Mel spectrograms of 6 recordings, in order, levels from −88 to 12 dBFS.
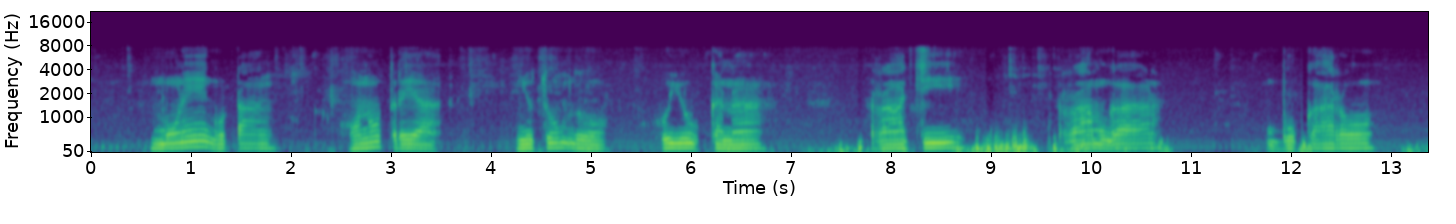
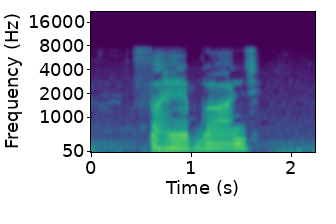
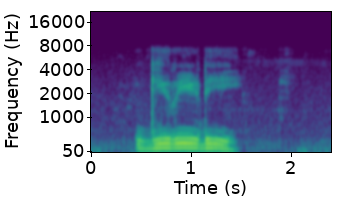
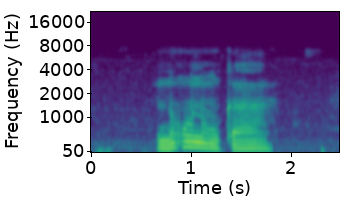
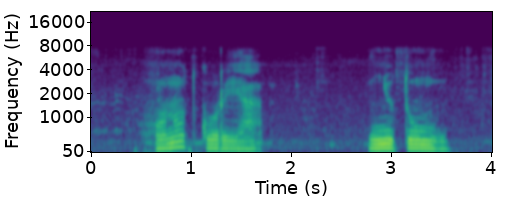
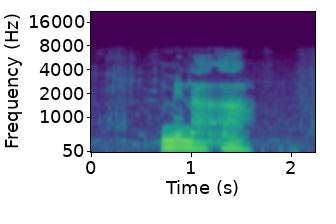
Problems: background sounds at intervals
